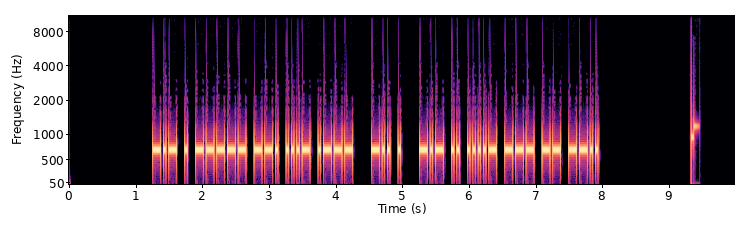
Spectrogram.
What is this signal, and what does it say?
Morse code, heard as a keyed tone, about 30 wpm, 700 Hz. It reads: KE0GVJ DE KI4OMZ
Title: USA Callsign DE Callsign 30wpm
